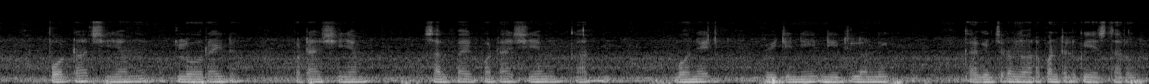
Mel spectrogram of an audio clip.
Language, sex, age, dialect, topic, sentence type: Telugu, male, 18-24, Southern, agriculture, statement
